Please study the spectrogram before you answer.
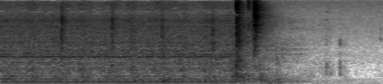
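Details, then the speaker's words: Maytag top-load washer, express wash with mostly jeans and plenty of water, agitation phase: steady rhythmic swish-thump three or four times a second, even and unlabored, then winding down; agitation sounds healthy. "It's going through the agitation right now. You can hear it, sounds real good."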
